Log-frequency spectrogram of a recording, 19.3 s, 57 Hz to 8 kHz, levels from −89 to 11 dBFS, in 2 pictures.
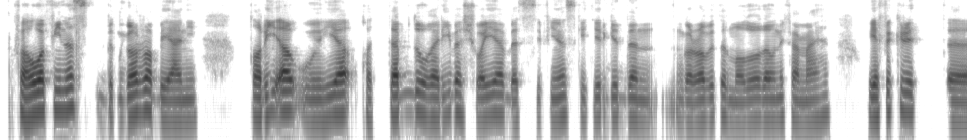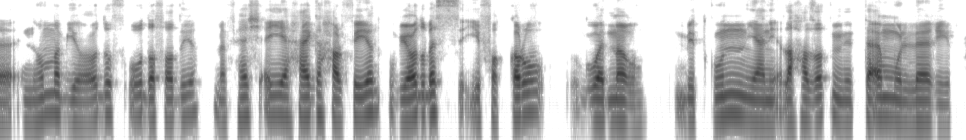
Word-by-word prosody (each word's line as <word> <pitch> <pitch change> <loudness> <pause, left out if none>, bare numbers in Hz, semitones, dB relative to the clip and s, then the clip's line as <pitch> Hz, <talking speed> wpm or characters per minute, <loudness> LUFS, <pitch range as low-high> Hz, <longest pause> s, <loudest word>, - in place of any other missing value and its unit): فهو 150 +4 +7
في 165 +1 -5
ناس 175 +1 +6
بتجرب 150 - 0
يعني 120 +1 -2 0.5
طريقة 135 +5 +5
وهي 130 +2 +1
قد - - -8 0.2
تبدو 145 +2 +2
غريبة 140 +3 -1
شوية، 145 +1 -2
بس 125 -1 -4
في 125 - -13
ناس 135 +2 -3
كتير 130 +1 -10
جدًا 130 -2 -6 0.2
جربت 120 +3 -3
الموضوع 115 0 -4
ده 125 0 0
ونِفع 125 0 -6
معاها، 120 +4 -8 0.4
وهي 130 - +1
فكرة 155 +1 -4 0.8
إن 115 0 -10
هُم 145 +4 -1
بيقعدوا 120 +3 -4
في 140 - -11
أوضة 135 -2 0
فاضية 135 +5 -3 0.2
ما 115 - -9
فيهاش 130 +3 -5
أي 140 0 0
حاجة 135 +2 +1
حرفيًا، 140 +3 +1
وبيقعدوا 130 +4 +3
بس 150 +1 +6
يفكروا 150 +4 0 0.3
جوّا 120 +2 +2
دماغهم. 115 -3 +1 0.3
بتكُون 135 +3 -4
يعني 115 -1 0
لحظات 120 +1 +2
من 120 -4 -5
التأمل 120 0 +1
لا 115 0 +3
غير، 105 -1 -9
130 Hz, 145 wpm, -23 LUFS, 120-140 Hz, 0.8 s, فهو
